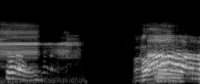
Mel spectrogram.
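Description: A harsh electronic buzzer sounds in two loud bursts separated by a brief silence, the first holding a steady pitch and the second wavering slightly.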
